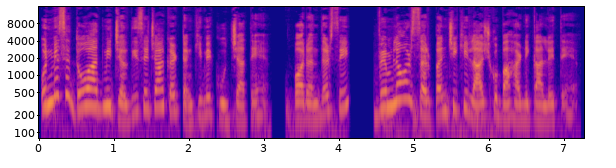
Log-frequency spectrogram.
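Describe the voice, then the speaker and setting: Expressive woman story narrator. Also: medium pitch, moderate pace, a little hiss or hum. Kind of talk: scripted dramatic storytelling.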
